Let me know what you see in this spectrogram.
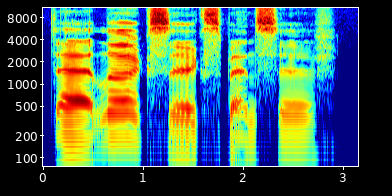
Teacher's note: then we stress looks so then we went higher in pitch and then we fell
